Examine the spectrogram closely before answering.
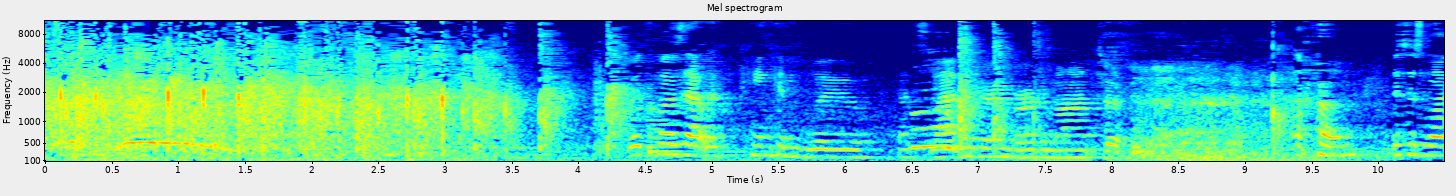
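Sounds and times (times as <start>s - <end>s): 
audience applause welcoming a guest musician to the stage: 0.0s - 4.6s, 6.8s - 7.5s, 9.1s - 9.4s
speech: 4.7s - 10.4s
laughter: 8.1s - 9.8s.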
